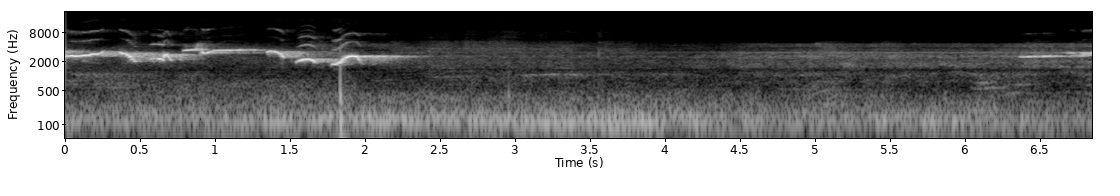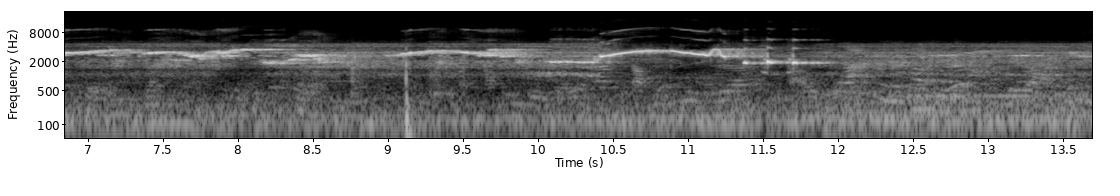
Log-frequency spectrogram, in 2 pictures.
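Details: Oriental magpie-robin song for provoking other birds to sing: a warbled opening phrase, a pause, then a series of arched whistles repeated roughly every second, faint background hum throughout.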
